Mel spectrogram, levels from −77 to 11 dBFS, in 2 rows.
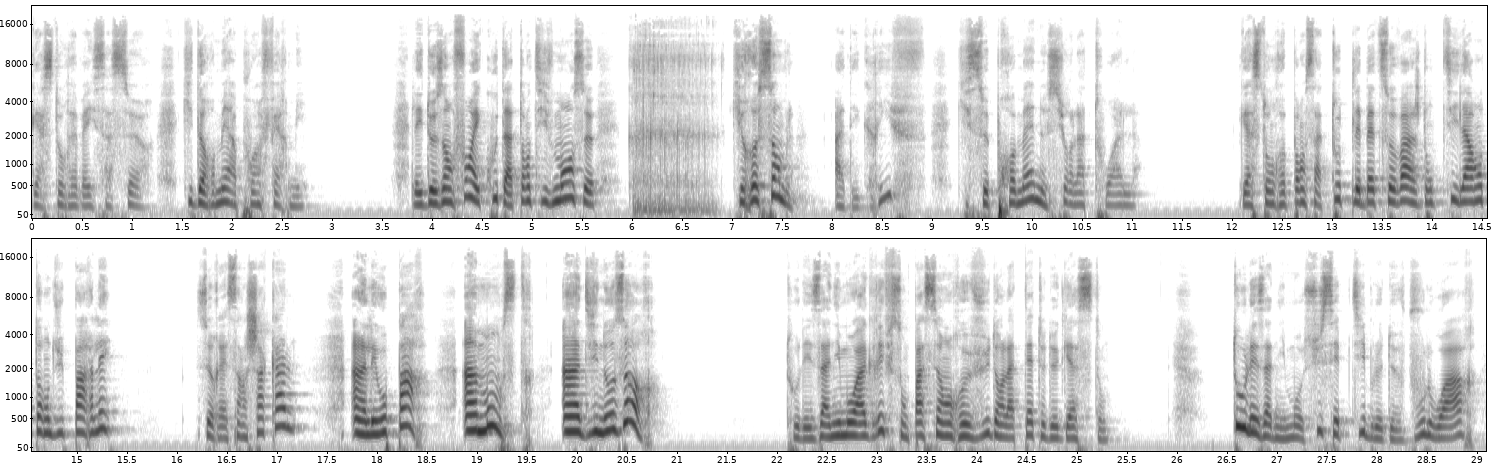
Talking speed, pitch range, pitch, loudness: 140 wpm, 160-240 Hz, 205 Hz, -19 LUFS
